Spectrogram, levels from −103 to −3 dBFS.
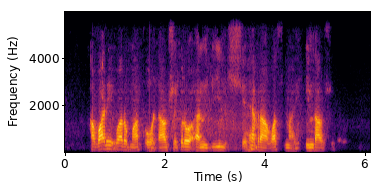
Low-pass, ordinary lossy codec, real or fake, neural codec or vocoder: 5.4 kHz; Opus, 64 kbps; fake; codec, 24 kHz, 0.9 kbps, WavTokenizer, medium speech release version 2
